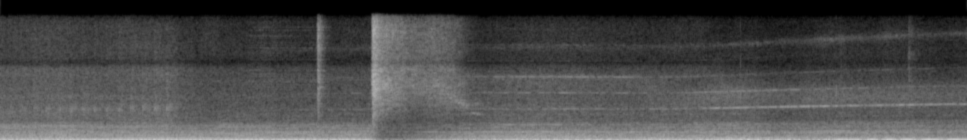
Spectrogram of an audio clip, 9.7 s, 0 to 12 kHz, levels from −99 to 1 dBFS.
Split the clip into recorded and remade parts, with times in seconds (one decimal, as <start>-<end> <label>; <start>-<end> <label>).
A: 0.0-2.5 recorded; 2.5-3.3 remade; 3.3-9.7 recorded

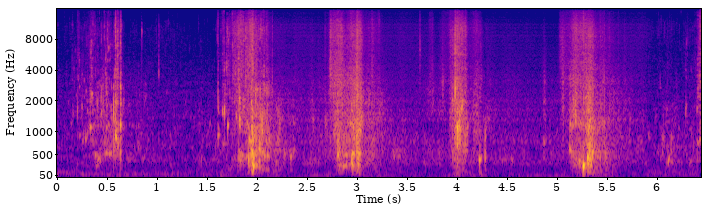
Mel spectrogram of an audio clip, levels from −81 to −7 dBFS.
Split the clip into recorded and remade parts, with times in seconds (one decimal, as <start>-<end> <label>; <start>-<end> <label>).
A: 0.0-2.1 recorded; 2.1-5.9 remade; 5.9-6.4 recorded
